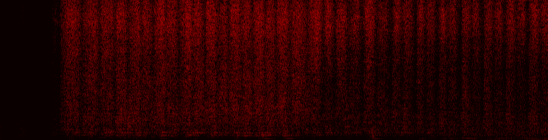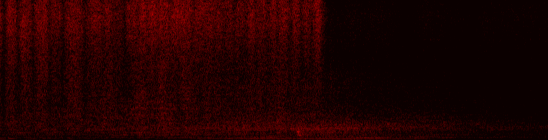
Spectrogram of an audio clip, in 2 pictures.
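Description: A sanding pad rubbed by hand along a painted wooden table edge in fast back-and-forth strokes, soft and scratchy, stopping about nine seconds in. The paint on the edge is being worn through to distress it.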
